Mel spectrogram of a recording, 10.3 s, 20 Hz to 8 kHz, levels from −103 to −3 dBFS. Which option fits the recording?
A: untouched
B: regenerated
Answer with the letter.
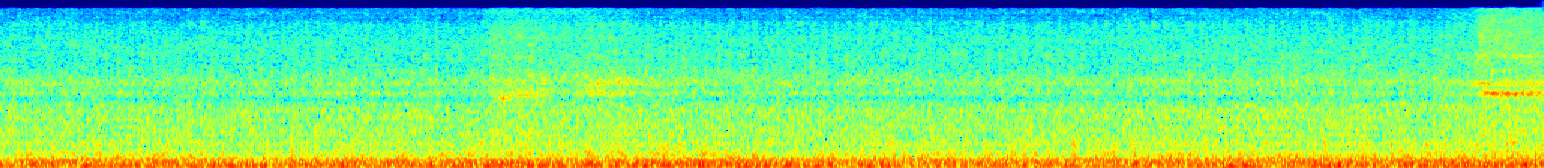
B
